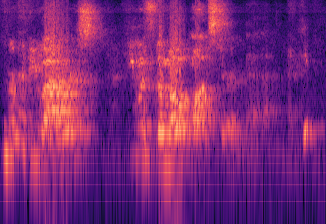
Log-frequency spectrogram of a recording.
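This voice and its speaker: A man's voice: high-pitched, wildly swooping pitch. An actor playing a troubled, earnest young man with a hesitant delivery in a staged play reading. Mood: reflective. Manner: hesitant, halting. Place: arts center stage. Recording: very echoey hall, distant, faint noise.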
